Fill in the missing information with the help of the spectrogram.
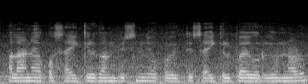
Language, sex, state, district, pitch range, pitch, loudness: Telugu, male, Telangana, Hyderabad, 150-155 Hz, 155 Hz, -14 LUFS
